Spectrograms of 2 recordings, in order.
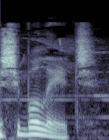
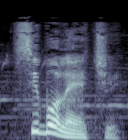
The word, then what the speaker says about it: Chibolete: lhe diziam por favor então nos diga chibolete mas ele dizia digo sim sibolete essa palavra era utilizada pois os efraimitas não conseguiam pronunciar a palavra corretamente então o agarravam e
